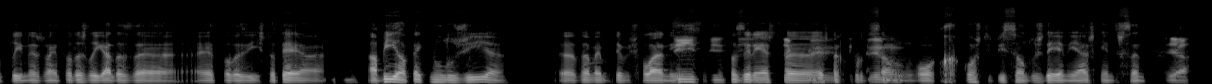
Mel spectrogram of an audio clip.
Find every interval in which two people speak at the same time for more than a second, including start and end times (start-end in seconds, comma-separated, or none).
6.7-9.1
